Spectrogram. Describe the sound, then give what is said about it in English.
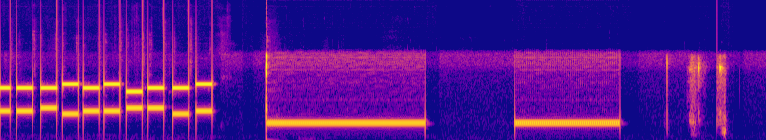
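A rapid string of about ten touch-tone beeps as a woman's phone number is keyed in for a radio morning show call, followed by two long ringback tones and a few clicks. No voices. “You gave us Faith's phone number. We're going to try to contact her”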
